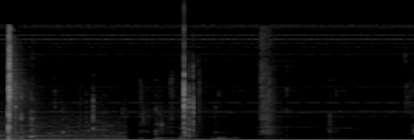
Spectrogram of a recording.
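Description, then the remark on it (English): A beer is opened: a sharp metallic crack followed by a short burst of fizzing hiss, with a few small clicks around it and no one speaking. “that's the sound of the first beer with Boot opening up”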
